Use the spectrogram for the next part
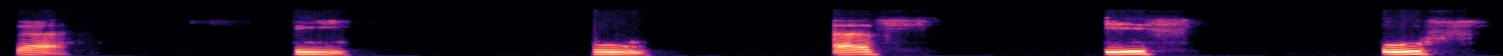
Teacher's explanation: ফায়ের উচ্চারণটা হবে নিচের ঠোঁটের ভেজা অংশের সঙ্গে লাগবে সামনের উপরের দুই দাঁতের আগা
